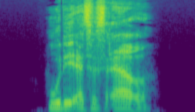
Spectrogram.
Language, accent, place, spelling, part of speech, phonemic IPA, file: German, Germany, Berlin, UdSSR, proper noun, /udeʔɛsʔɛsˈʔɛʁ/, De-UdSSR.ogg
